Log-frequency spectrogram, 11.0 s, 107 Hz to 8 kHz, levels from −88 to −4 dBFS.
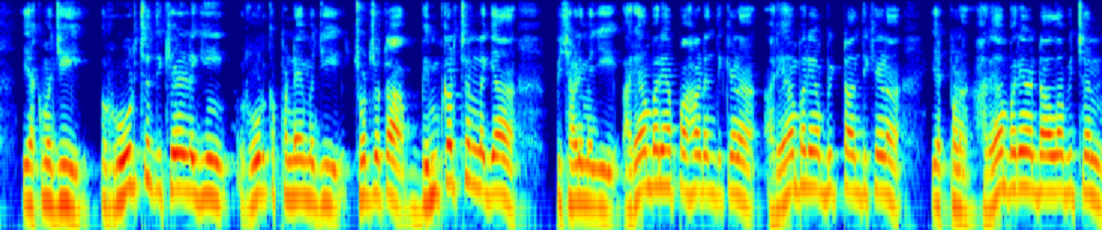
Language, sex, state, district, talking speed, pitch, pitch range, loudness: Hindi, male, Uttarakhand, Tehri Garhwal, 195 wpm, 200 Hz, 180-220 Hz, -25 LUFS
